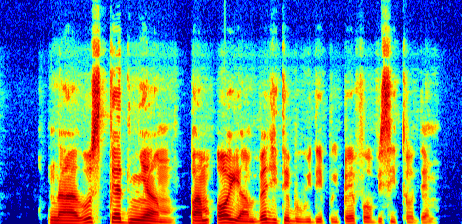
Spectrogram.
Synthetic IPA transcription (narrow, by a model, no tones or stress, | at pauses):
naɹostɛdɲãmpãmɔjãmvɛd͡ʒitebuwidepɹipɛfɔvisitʰɔdɛ̃m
